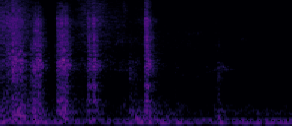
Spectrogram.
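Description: A few brief soft knocks and rustles, about four in two seconds, over a low steady hum: movement and handling noise on the bed.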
